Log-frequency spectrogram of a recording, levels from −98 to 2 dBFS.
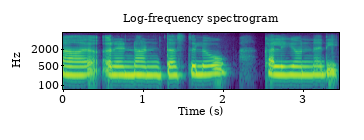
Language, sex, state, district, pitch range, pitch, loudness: Telugu, female, Andhra Pradesh, Anantapur, 235-240 Hz, 240 Hz, -14 LUFS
